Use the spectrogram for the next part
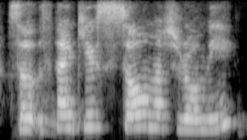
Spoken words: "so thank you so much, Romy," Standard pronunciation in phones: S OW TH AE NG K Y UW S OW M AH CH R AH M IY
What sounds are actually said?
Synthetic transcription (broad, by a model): S OW TH AE NG K Y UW S OW M AH CH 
